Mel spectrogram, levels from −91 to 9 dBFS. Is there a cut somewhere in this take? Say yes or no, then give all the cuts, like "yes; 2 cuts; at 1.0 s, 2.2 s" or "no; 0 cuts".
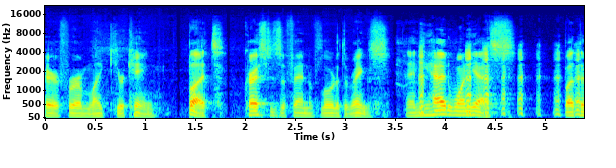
yes; 3 cuts; at 1.2 s, 1.8 s, 3.8 s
